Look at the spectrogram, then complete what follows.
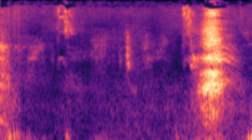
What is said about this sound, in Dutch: Niks. Vogels en de wind. en een hele enthousiaste duif.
